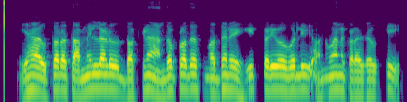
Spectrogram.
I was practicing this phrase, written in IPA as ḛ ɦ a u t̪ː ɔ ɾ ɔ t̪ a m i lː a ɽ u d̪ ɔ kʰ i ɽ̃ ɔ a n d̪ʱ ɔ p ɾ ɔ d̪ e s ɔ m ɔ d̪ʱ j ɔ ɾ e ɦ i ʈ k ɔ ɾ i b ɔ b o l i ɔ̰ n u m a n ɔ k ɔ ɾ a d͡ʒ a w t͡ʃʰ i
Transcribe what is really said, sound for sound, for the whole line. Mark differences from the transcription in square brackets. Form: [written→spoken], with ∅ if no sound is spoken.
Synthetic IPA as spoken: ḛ ɦ a u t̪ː ɔ ɾ ɔ t̪ a m i lː a ɽ u d̪ ɔ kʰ i ɽ̃ ɔ a n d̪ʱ ɔ p ɾ ɔ d̪ e s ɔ m ɔ d̪ʱ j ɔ ɾ e ɦ i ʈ k ɔ ɾ i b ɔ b o l i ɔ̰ n u m a n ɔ k ɔ ɾ a d͡ʒ a w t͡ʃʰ i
